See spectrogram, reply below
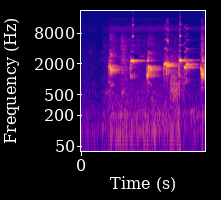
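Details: Yellow-vented Bulbul (trucukan) singing, used as a lure for training other songbirds; a handful of short bubbly whistled phrases after half a second of silence, some rising and some held level.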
